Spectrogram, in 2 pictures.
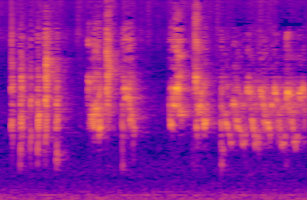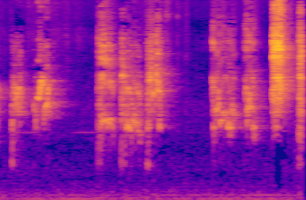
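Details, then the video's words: Pet budgie chatter in short clustered bursts of buzzy, rapidly wavering notes and bright chirps, with a long warbled phrase in the middle and a low background hum. "BUDGIE CHIRPING SOUNDS"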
